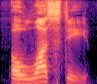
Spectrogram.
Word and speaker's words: Olustee: pronounce her with like oh and then lusty okay there we go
